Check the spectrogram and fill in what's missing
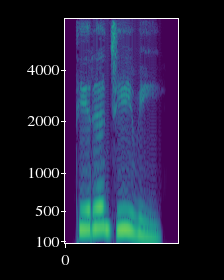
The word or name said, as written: ತಿರಜೀವಿ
